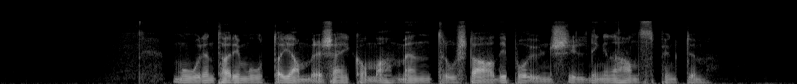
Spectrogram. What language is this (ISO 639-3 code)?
nor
